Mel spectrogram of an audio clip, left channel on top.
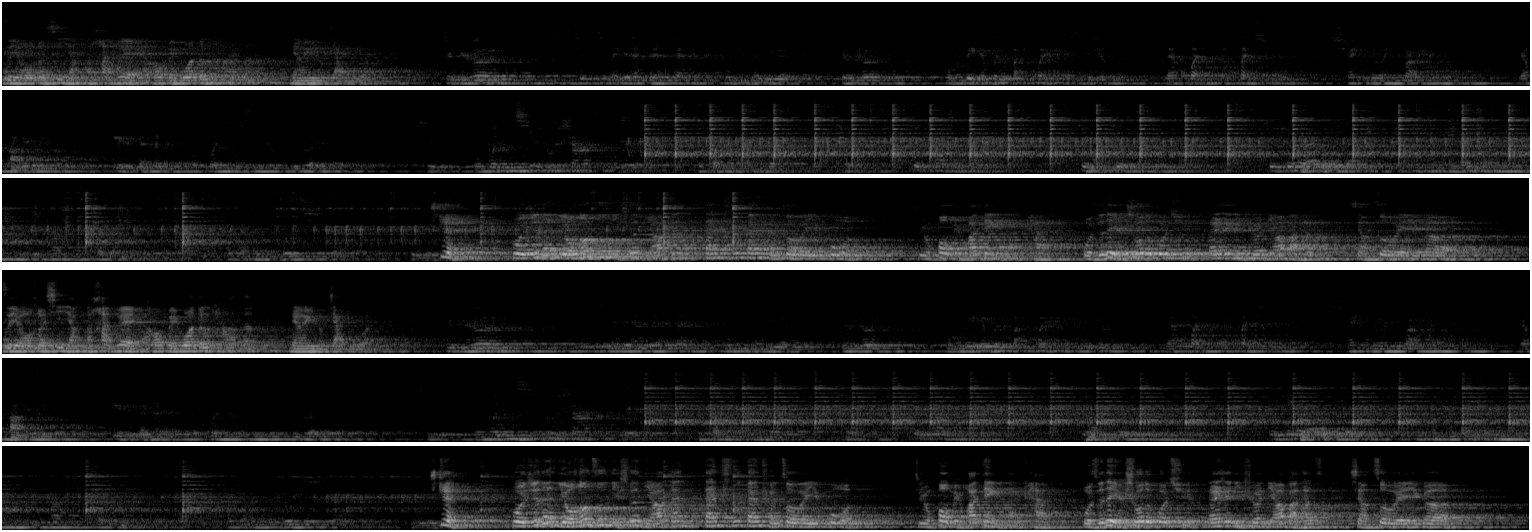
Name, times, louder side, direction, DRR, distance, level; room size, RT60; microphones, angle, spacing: voice 1, 0.0-2.5 2.9-3.7 15.4-15.5 34.9-35.2 35.7-39.1 39.7-43.8 44.0-45.1, right 2 dB, 40° right, 6 dB, 0.3 m, -32 dB
voice 2, 4.4-8.9 9.4-11.3 11.6-12.9 13.2-14.7 15.2-18.6 19.4-23.2 23.6-25.4 26.0-34.1 34.6-35.1, equal, 75° left, 0 dB, 0.7 m, -50 dB
sound 1, 21.5-38.3, left 3 dB, 45° left, 0.4 m, -45 dB
6.1 x 3.3 x 5.8 m, 3.0 s
head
